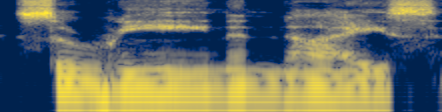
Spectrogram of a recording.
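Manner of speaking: hushed, very slow golf-broadcast voice; Jim Nance impression. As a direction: imitate a serene commentator, softly drawing out each word. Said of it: "he's just talking like this and it's so serene".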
